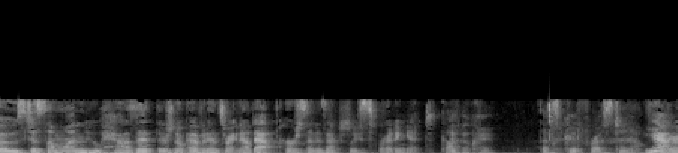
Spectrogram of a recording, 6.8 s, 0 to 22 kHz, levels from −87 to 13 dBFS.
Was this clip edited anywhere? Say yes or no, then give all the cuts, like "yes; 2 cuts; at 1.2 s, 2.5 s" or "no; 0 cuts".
yes; 2 cuts; at 2.5 s, 4.6 s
